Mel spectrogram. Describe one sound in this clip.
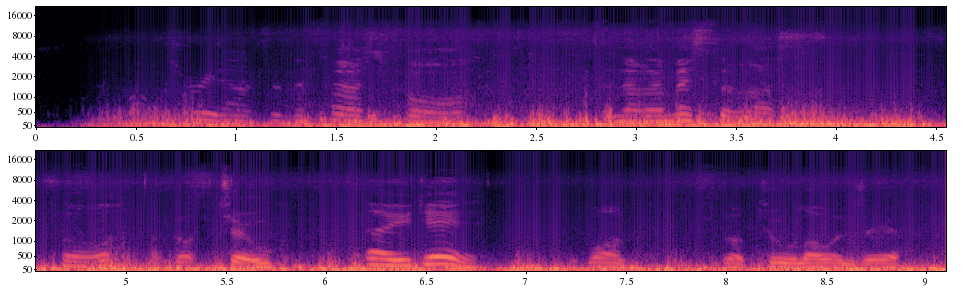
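A man talks nearby in a low, calm voice.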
